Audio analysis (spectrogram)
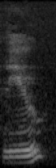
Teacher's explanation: the fourth most common name Leu said with a rising second tone means kill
